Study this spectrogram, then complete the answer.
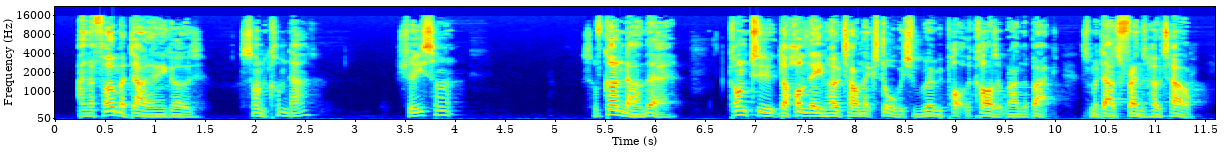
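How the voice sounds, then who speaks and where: In a very clean recording with a silent background, a man at a medium pitch talks at a fairly quick pace with ordinary pitch variation and long, frequent pauses. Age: 20s. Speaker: entrepreneur. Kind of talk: casual chat. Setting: studio.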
